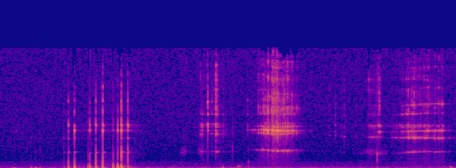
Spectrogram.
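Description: A medium glass perfume bottle with a flower decoration and a silver cap is held near the mic and tapped and scratched with long painted fingernails. A quick run of sharp, bright glassy clinks is followed by softer scratching and rubbing bursts with a high shimmer, and each tap dies away almost instantly.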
